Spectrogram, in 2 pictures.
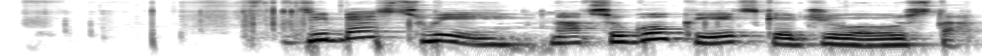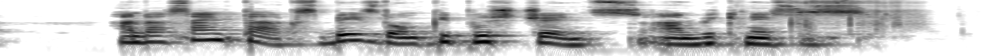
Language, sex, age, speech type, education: Nigerian Pidgin, female, 15-29, spontaneous, tertiary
